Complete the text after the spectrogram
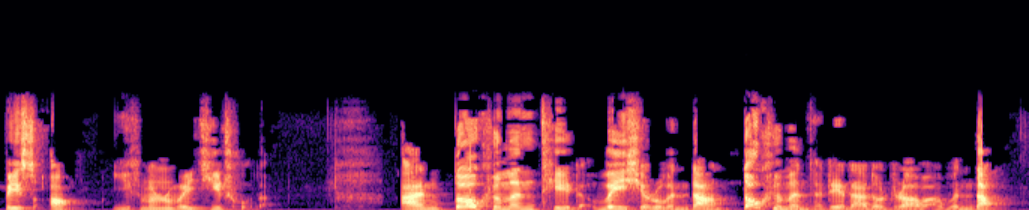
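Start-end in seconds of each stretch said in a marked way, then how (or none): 2.6-3.9 Undocumented spelled out slowly and loudly, syllable by syllable; slow, clear model word. Shown as a demonstration. Teacher slowly modelling Undocumented for learners, drawn-out enunciation. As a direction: stretch out Undocumented for students. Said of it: "teaching vocabulary".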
